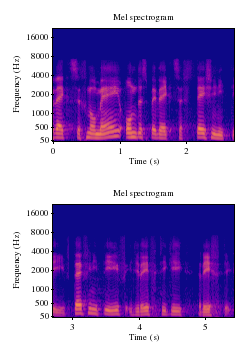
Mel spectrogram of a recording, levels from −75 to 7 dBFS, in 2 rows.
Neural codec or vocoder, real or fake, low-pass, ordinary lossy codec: codec, 16 kHz, about 1 kbps, DyCAST, with the encoder's durations; fake; 7.2 kHz; none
